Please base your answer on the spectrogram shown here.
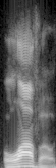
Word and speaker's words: Lawo: And that's one of the reasons I'm excited to introduce you to our sponsor, Lavo. Now, that's spelled L-A-W-O.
